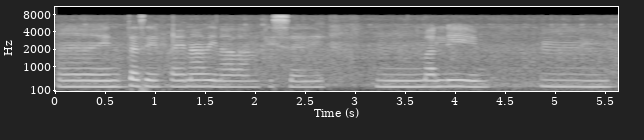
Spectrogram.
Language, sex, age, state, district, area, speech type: Telugu, female, 18-30, Telangana, Ranga Reddy, urban, spontaneous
